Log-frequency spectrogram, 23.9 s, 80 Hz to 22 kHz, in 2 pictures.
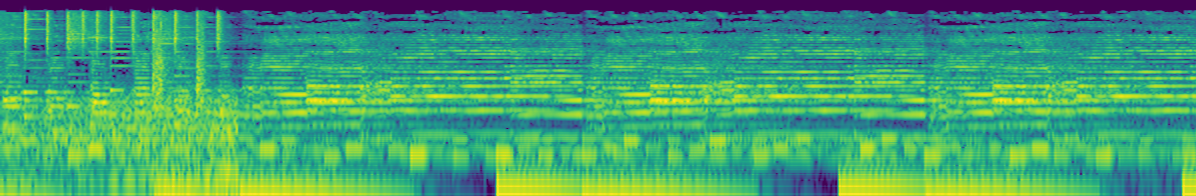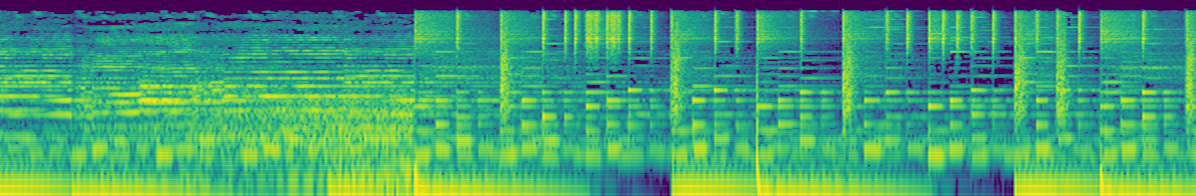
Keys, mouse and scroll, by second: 0.4-3.2 drag, 6.2 click, 7.6-11.4 shift+drag, 11.9 space, 12.0 click, 12.4 space, 13.1 alt+scroll down 1, 13.5 space, 13.6 click, 14.1 space, 14.6 click, 16.7 click, 20.1 9, 22.2 shift+w, 23.4 Return.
